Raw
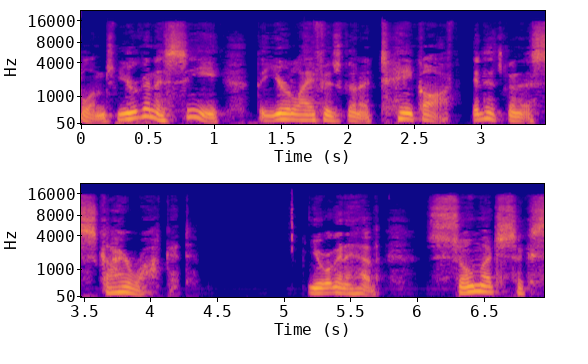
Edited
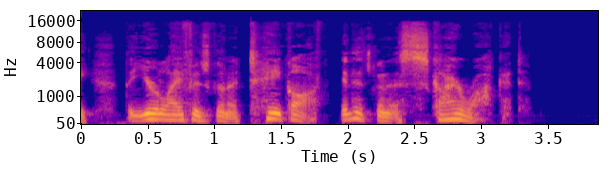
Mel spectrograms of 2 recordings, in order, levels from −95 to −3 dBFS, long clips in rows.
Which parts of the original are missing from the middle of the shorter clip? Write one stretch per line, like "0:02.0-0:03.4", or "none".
none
